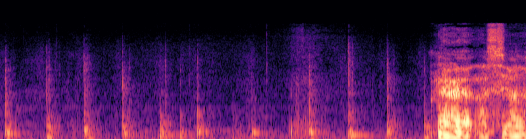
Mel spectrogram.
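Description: Footsteps thud slowly and steadily on a wooden floor.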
